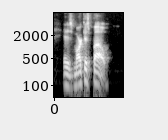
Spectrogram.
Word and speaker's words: Mbow: This entire draft, the whole season, the off seasonason, today we've been pronouncing Marcus and Bao's name wrong. It is Marcus Bo. The M is silent.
